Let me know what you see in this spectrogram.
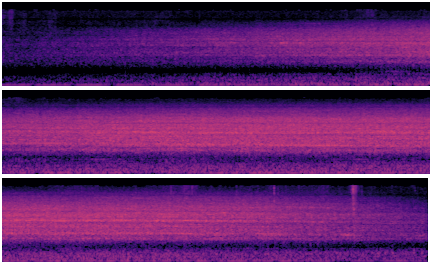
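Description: Electric passenger train passing at speed on the main line: a steady rush of wheel and rail noise with a faint high whine. It builds from the start, is loudest in the middle and eases off near the end as the train moves away.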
